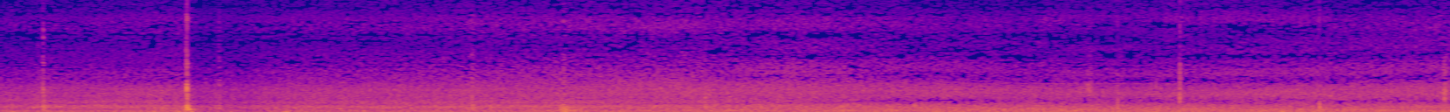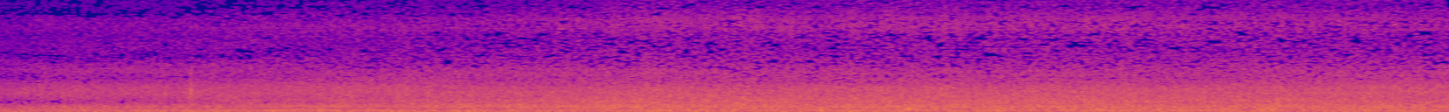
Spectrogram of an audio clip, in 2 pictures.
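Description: Tidal current rushing through the narrow Haiki Seto strait: a steady noise of turbulent, foaming water that grows louder over the second half. A single sharp knock about two seconds in.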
